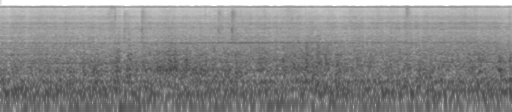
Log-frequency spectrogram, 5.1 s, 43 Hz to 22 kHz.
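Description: N700 series Shinkansen running at speed, heard from inside the passenger car: a steady low rumble of running noise.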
